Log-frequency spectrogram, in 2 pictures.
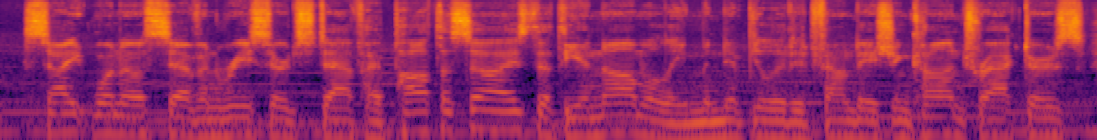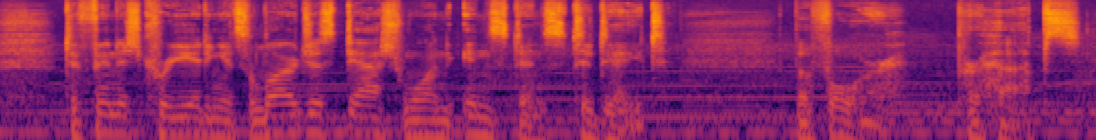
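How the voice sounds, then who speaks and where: An actor playing a measured scientist recording a log in an audio drama, speaking in a deliberate, dry way. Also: male voice, on the low side, lightly acted. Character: measured male scientist recording logs about an anomaly. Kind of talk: scripted audio drama narration.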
